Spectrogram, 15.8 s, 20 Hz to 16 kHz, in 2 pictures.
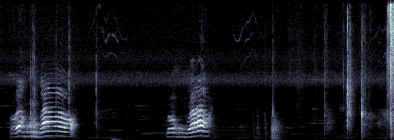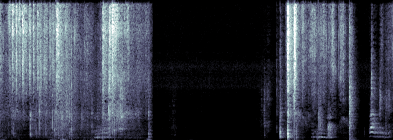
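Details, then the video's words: Seven-year-old cat making odd hunting calls: short, wavering, whiny meows near the start, then a stretch of loud rustling and clatter. Sudden silence follows, and a few more strained calls with noise come at the end. "이상한 소리를 내는 고양이 (7살 고양이의 사냥법)"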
